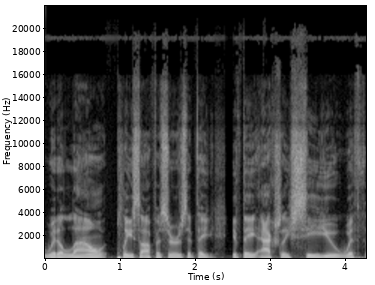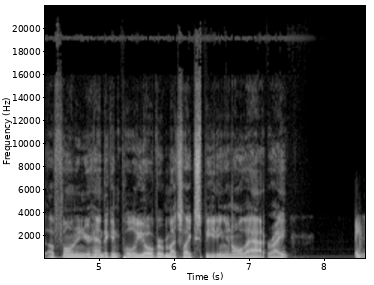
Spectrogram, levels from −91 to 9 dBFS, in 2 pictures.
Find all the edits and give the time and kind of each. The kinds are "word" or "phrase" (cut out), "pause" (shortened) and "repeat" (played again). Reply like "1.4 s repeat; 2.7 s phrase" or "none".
2.4 s pause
